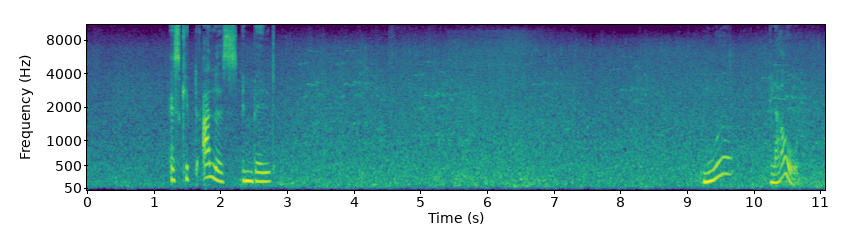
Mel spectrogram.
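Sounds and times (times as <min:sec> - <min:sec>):
ocean surf rolling: 0:00.0 - 0:11.0
speech: 0:01.2 - 0:03.2, 0:09.3 - 0:10.8.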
